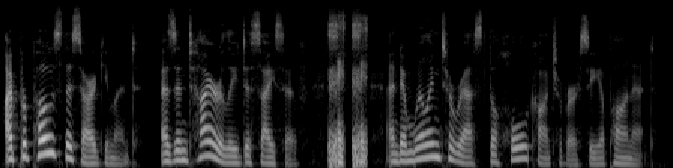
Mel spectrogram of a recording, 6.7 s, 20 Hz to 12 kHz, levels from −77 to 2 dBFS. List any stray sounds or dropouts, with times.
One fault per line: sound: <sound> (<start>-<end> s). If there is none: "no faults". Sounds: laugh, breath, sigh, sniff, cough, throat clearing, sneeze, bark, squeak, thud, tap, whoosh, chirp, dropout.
sound: laugh (3.3-3.7 s)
